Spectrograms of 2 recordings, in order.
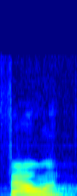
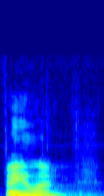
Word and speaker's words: Phelan: And so long as I've known Lainey, I've always been sure her name was pronounced Fallon, and always pronounced her name Fallon. Then on the video, she pronounced it's Phelan.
